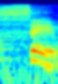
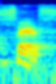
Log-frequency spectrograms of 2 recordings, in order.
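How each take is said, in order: First: The word ends on the vowel, with no s. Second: The word ends with an audible s sound. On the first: The speaker calls it right. "Dibacanya se" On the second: The speaker calls it wrong. "bukan ses"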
